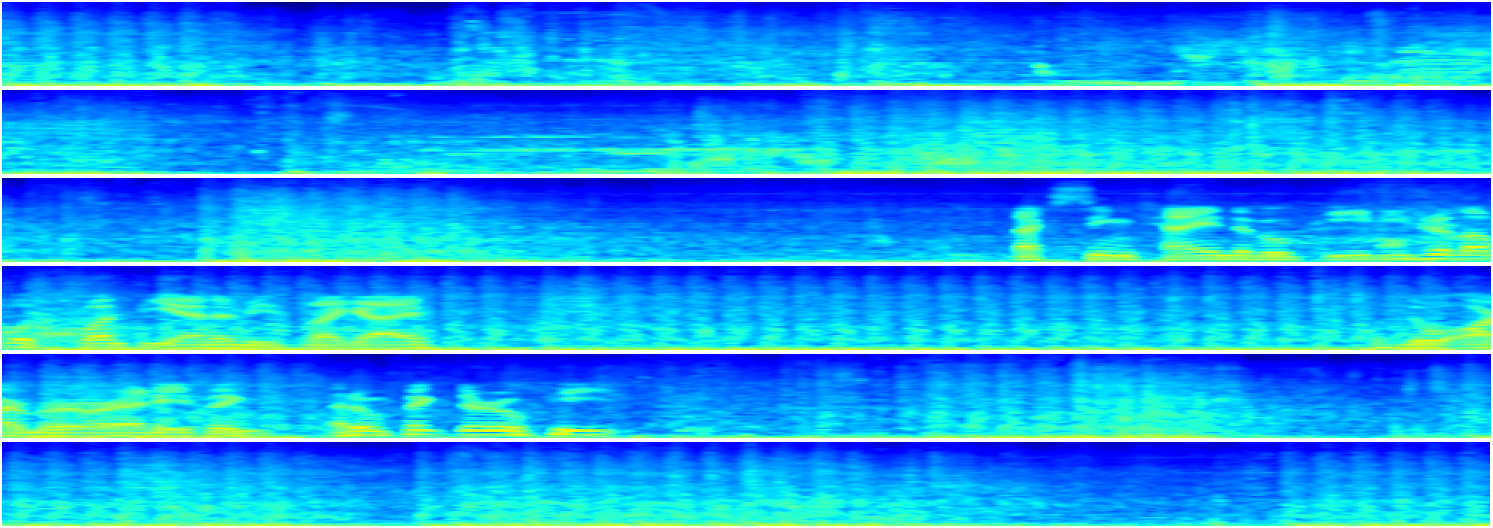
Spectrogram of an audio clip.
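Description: Energy blasts crackle and boom in rapid bursts.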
